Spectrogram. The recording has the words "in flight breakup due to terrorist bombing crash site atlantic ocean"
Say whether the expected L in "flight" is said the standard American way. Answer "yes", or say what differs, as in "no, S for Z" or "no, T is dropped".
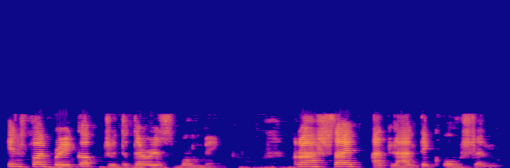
no, L is dropped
